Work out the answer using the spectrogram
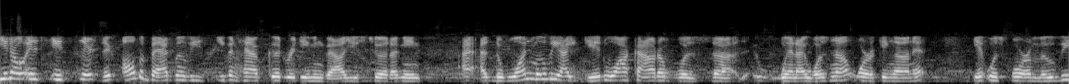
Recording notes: Live from the Knights of Columbus at St. Joseph's Pezold Banquet Center in Cottleville.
